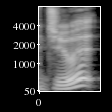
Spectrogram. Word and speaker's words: Jewett: Nike ad and just Jewett. So you have, he's training with Benjamin and Norman. See what I did there? Yeah. Okay. It rhymes with do it.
